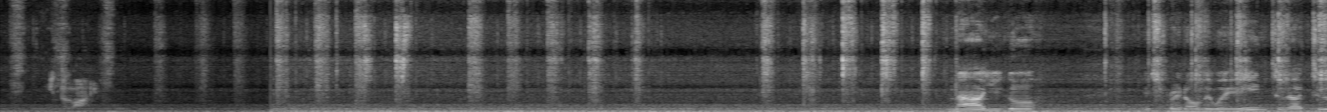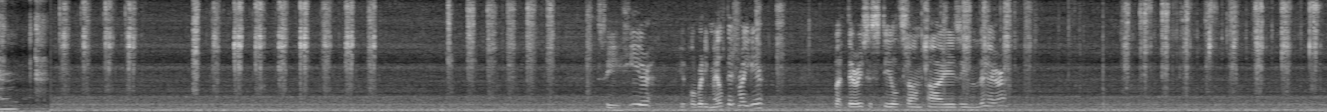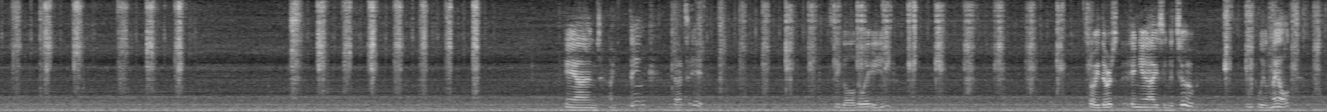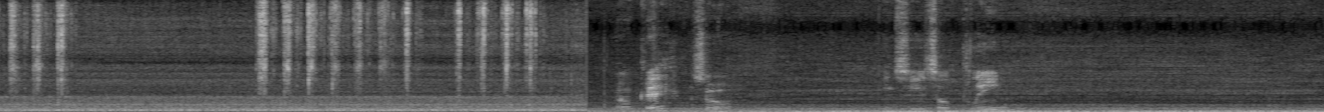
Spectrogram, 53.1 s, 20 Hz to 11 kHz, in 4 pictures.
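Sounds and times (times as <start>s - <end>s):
steady low hum: 0.0s - 53.0s
spray bottle squirts: 1.6s - 6.5s, 7.6s - 9.4s, 13.6s - 17.1s, 17.7s - 19.3s, 22.9s - 23.7s, 24.4s - 28.6s, 29.4s - 31.5s, 33.3s - 37.7s, 38.8s - 40.6s, 42.4s - 45.3s.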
